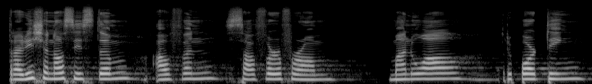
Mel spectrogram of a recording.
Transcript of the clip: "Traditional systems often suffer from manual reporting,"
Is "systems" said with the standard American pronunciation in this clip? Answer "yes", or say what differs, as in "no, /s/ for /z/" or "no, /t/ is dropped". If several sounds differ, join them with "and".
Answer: no, /z/ is dropped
